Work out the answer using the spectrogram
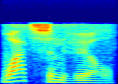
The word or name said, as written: Watsonville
